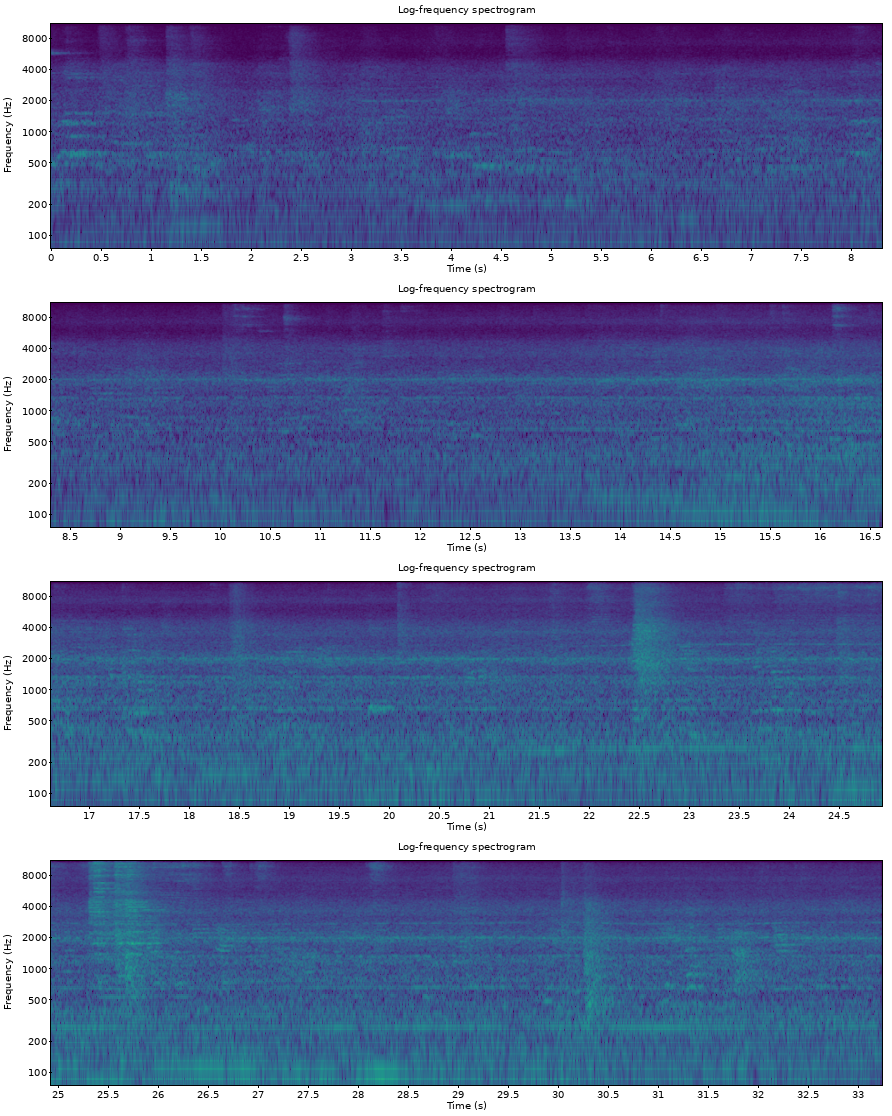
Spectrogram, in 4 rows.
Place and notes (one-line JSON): {"title": "Athen, Central Station - station walk", "date": "2016-04-06 10:50:00", "description": "a short walk in Athens central station. This station has about the size of a local suburban train station, somehow odd for such a big city.\n(Sony PCM D50, OKM2)", "latitude": "37.99", "longitude": "23.72", "altitude": "60", "timezone": "Europe/Athens"}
